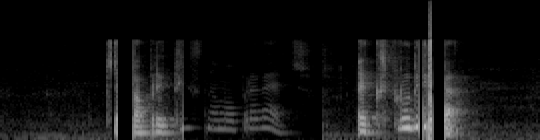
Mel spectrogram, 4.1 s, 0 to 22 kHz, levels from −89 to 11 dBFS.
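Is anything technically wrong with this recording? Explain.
Yes. The speech has two kinds of fault, with a wideband telephone path, G.722 at 64 kbit/s, carrying it.

From 0.84 to 1.02 s and again from 3.14 to 3.39 s the sound drops out in hard-edged gaps, then comes back slightly distorted before it settles. This is packet loss on an ADPCM call. About 140 ms is lost across 160 ms in the first event, around seven packets, with a longest run of 120 ms. The second loses 160 ms across 200 ms, with a longest run of 100 ms. Silence fills each hole. Because ADPCM codes only the change from a predicted value, the receiver's predictor and step size drift away from the sender's, so the returning audio takes some tens of milliseconds to recover.

Between 1.38 and 2.42 s the speech suddenly falls away by about 28 dB, leaving only a faint residue. The likely cause is one channel inverted. With one stereo channel's polarity reversed, the material shared by both channels cancels when they are summed to mono, and only their small differences remain audible.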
